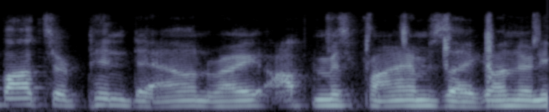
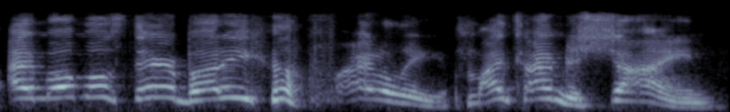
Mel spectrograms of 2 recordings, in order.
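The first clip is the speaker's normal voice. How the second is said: much higher, eager cartoon voice; squeaky eager robot; 12 semitones higher than usual. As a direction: chirp it like a sidekick finally getting his moment. Hot Hose voiced in a fan story.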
